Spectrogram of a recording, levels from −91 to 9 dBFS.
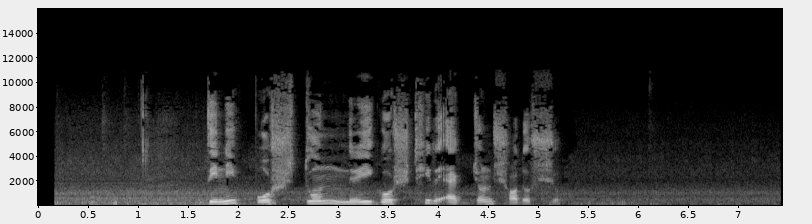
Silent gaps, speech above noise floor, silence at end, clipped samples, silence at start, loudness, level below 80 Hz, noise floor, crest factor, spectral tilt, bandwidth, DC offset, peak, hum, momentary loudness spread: none; 33 dB; 2.25 s; under 0.1%; 0.15 s; -20 LUFS; -64 dBFS; -52 dBFS; 20 dB; -5 dB/octave; 10.5 kHz; under 0.1%; -2 dBFS; none; 22 LU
